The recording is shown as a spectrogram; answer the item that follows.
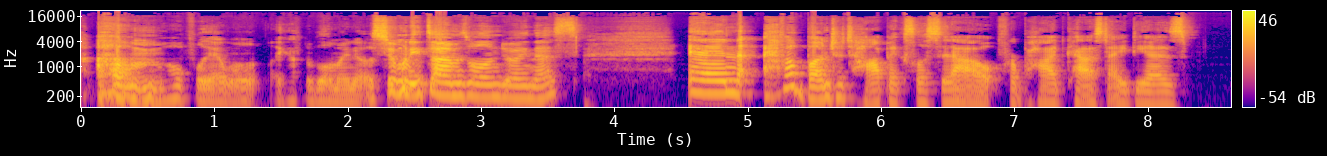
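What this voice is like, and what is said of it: Slightly weird, congested voice. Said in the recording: “getting over the last part of a cold ... my voice sounds a little weird”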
